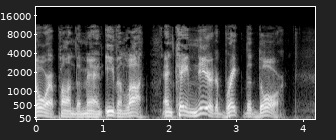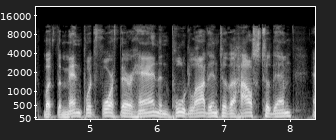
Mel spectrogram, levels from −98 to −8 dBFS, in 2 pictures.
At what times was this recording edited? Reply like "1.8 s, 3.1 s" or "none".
none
